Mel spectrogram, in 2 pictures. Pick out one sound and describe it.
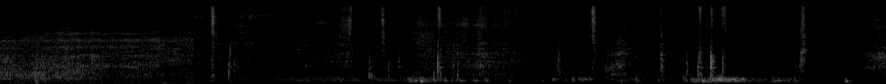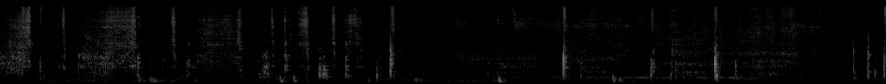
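A blade scrapes along a plaster seam in short, rough strokes.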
